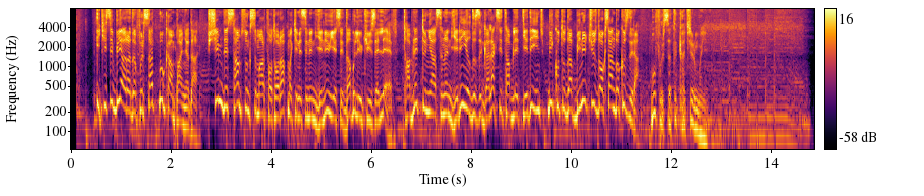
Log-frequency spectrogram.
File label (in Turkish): kampanya tempolu, enerjik tempolu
